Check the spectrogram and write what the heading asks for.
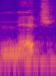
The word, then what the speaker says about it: niche: of like finding your is it Niche or Niche right Niche yes yes I think it's actually Niche I think you're probably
